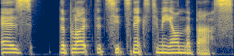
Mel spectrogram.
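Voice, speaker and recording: At a fairly slow pace, a woman in an Australian accent speaks with a bright, sharp tone, the sound dry and close with no echo. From Tasmania, Australia. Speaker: government agency director. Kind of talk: interview.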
